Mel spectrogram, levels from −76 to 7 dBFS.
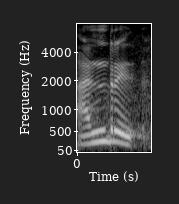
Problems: constant background noise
